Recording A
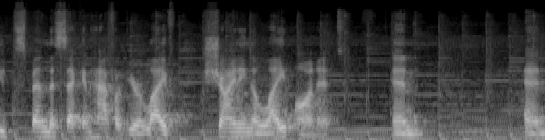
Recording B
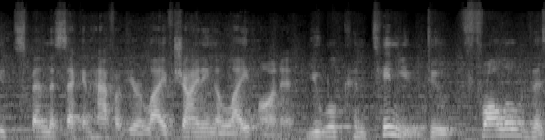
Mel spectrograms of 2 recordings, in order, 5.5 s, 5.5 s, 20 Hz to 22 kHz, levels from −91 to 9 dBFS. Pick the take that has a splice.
B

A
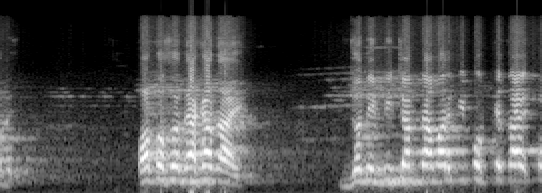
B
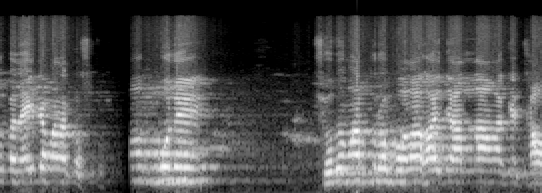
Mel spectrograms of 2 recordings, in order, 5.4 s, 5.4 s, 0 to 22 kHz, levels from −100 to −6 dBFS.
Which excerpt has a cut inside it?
B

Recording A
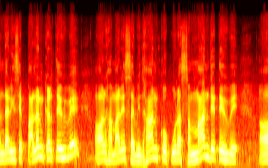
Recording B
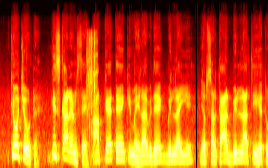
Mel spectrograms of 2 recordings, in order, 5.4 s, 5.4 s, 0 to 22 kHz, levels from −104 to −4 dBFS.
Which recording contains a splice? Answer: B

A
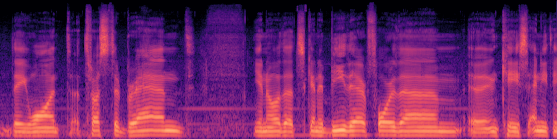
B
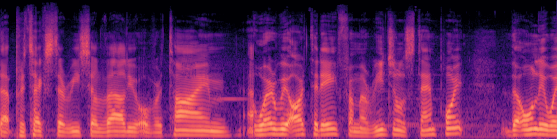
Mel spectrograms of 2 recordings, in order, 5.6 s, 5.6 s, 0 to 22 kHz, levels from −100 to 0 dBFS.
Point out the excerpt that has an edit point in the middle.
B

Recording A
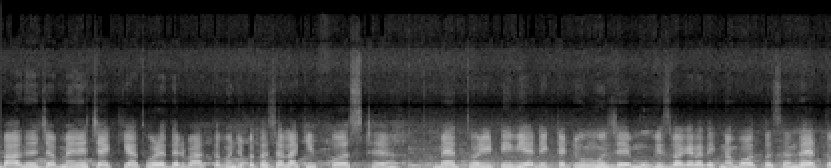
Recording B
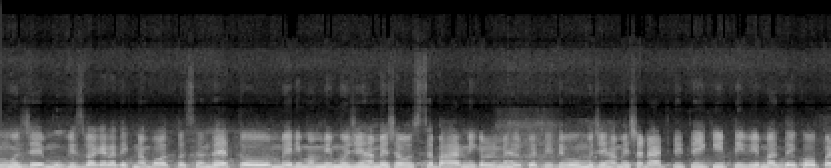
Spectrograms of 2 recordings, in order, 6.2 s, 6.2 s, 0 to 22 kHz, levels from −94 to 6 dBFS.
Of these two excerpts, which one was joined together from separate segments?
A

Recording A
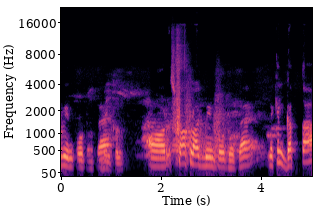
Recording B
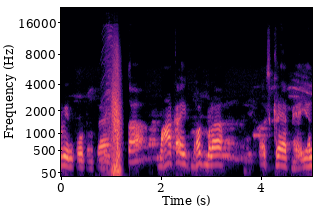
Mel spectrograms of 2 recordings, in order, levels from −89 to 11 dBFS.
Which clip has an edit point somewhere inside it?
B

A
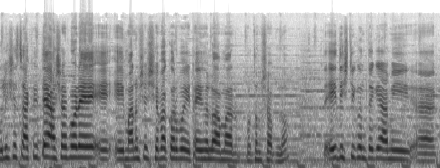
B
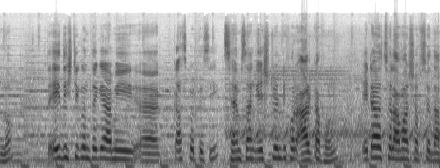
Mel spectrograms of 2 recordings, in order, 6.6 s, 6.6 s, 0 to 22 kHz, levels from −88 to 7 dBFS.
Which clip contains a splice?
B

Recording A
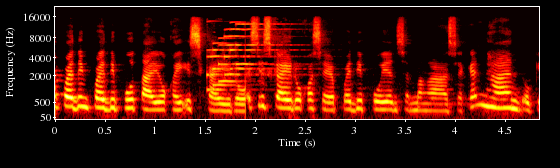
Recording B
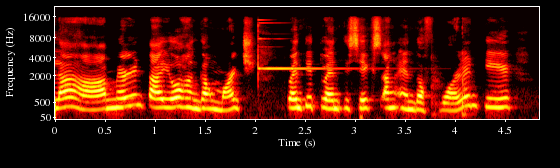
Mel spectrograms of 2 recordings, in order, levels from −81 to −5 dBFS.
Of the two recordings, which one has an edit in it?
A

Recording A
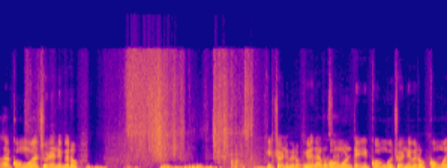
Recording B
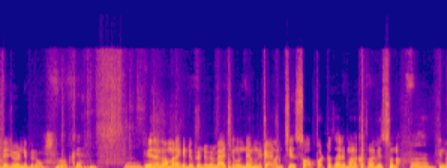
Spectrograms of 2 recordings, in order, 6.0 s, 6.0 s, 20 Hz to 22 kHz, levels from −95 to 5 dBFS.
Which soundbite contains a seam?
B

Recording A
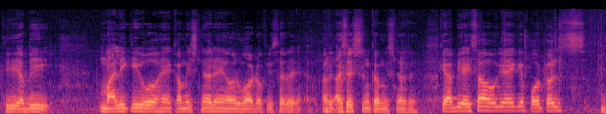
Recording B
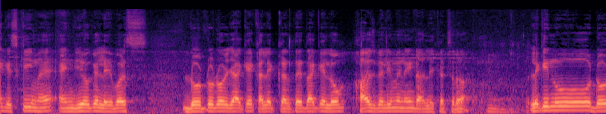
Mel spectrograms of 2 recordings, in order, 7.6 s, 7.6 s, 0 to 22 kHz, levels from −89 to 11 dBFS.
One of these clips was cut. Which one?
A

